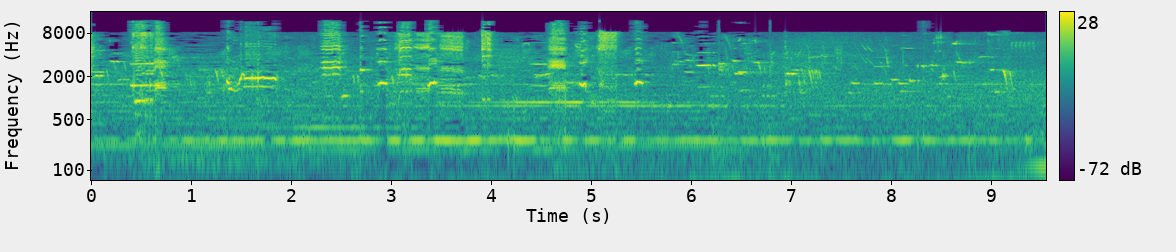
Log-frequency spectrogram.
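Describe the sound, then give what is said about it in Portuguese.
Dense New Zealand temperate forest birdsong echoing among the trees, with many overlapping chirps, whistles and squawking calls, some louder than others, over a steady low hum of ambient background. “Esta água sustenta vastas regiões da floresta temperada, criadas pelas estranhas e belas aves da Nova Zelândia. Vamos entrar na mata para ouvir o canto que ecoa entre as árvores.”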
